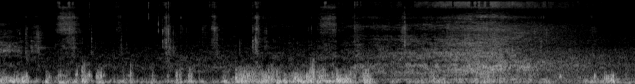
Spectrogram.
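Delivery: long airy laugh under the breath; breathy laugh. Real, not acted. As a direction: laugh softly and breathily for a while. Laughing at herself on walk.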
